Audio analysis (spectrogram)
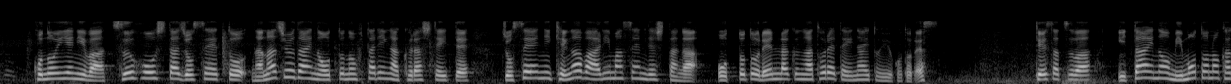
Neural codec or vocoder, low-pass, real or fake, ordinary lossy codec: none; none; real; none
